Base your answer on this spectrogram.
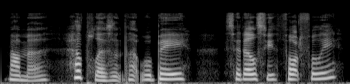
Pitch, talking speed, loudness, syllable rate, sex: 225 Hz, 155 wpm, -19 LUFS, 5.2 syllables/s, female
